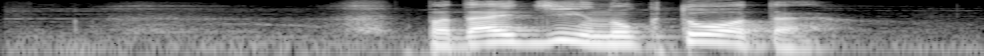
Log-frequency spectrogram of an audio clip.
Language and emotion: Russian, angry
